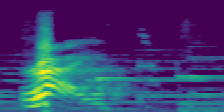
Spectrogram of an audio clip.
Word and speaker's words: write: Tenemos W muda antes de R al comienzo de la palabra. También vemos que termina en E muda al final, precedida de una consonante. Aplicamos entonces el sonido abierto de la I. La pronunciación final para la palabra escribir es write.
